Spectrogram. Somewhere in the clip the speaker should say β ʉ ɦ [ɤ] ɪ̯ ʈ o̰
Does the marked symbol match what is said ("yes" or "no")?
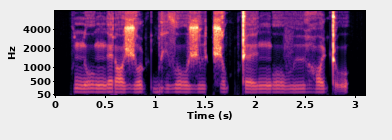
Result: no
